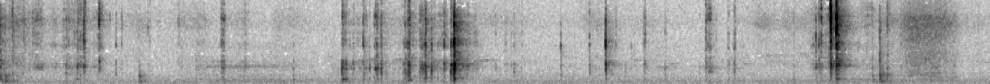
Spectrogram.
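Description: Thin plastic bottle piece being handled against a popsicle-stick frame: irregular small clicks, crackles and taps, with the loudest pair of clicks about six seconds in.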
